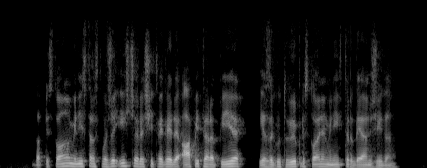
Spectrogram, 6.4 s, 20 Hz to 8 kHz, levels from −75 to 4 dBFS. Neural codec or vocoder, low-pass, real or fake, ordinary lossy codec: codec, 16 kHz, 2 kbps, FreqCodec, larger model; 7.2 kHz; fake; none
